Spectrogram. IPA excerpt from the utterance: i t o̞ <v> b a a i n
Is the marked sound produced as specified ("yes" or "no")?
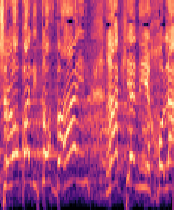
yes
